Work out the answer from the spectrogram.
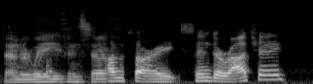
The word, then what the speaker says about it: Cinderace: I'm sorry, Cinderace? Cinderace. Sorry. Thank you. Keep going. No, Cinderace is how it's actually pronounced. is it really?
